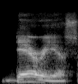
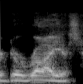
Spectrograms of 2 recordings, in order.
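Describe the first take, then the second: First: "Darius" said DAIR-ee-us, stress on the first syllable; "Darius" rhyming with "various". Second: "Darius" said duh-RYE-us, stress on the middle syllable; "Darius" stressed on RYE, rhyming with "pious". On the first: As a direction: say "Darius" with DAIR up front, then ee-us. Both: Shown as a demonstration. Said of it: "however we pronounce that".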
